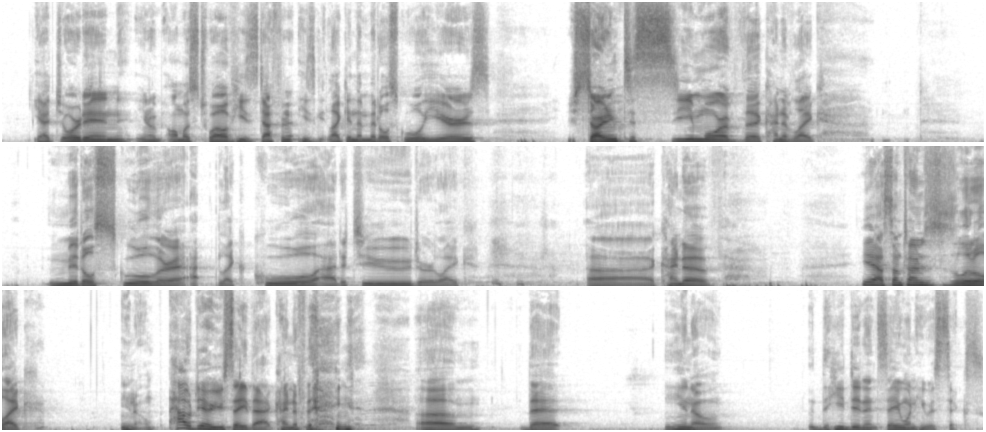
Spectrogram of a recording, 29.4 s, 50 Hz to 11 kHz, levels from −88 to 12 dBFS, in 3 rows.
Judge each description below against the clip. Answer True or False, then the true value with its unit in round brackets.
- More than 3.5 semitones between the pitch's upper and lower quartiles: False (3.1 semitones)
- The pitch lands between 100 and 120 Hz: False (135 Hz)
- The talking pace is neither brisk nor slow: False (130 wpm)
